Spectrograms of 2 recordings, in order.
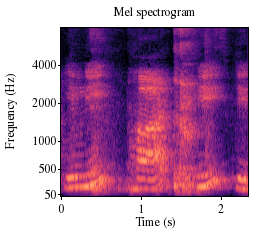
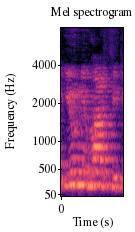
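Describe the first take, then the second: First: "university" slowly as "ইউনি", "ভার", "সি", "টি"; slow, chunked "university"; broken into syllables. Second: Said in the usual way. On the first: Shown as a demonstration. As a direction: pull "university" apart with a pause between parts. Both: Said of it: "ইউনিভার্সিটিকে ভাঙলে কি হয়".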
